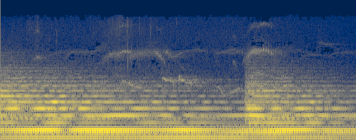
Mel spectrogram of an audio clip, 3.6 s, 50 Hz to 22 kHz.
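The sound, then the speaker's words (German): A church bell at St. Michael's Church in the town of Zug rings at midday for a quarter of an hour, for the first time in about 200 years, its deep, sustained tones overlapping in a continuous resonant wash that stays loud with no voices present. “Krise-Glocke heisst die Glocke, die heute Mittag in der Stadt Zug bei der St. Michael-Kirche eine Viertelstunde lang geläutet hat.”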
